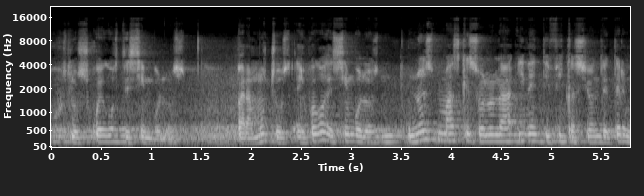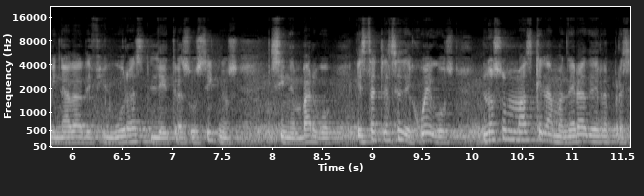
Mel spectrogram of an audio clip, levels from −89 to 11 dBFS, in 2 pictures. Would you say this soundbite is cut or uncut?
uncut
